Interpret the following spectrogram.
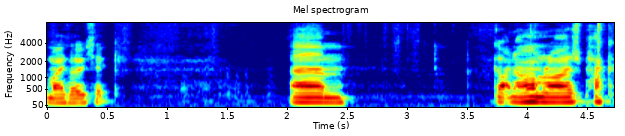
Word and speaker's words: Milotic: he is horsey and a myotic or Milotic I I've always called it myotic um got an armage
